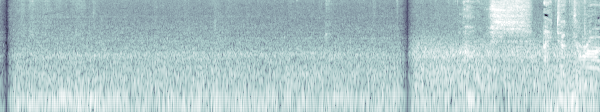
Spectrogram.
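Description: Steady low road and engine rumble inside a moving van's cabin, with a brief higher hiss about five seconds in. The sound drops out for a moment near the start and again about four seconds in.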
